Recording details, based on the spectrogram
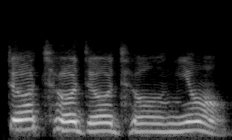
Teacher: च छ ज झ ञ उसका उच्चारण तालु से होता है। मतलब दांत के पीछे जो पैेट होता है लो और पैेट उसको स्पर्श करके च वर्ग का उच्चारण होता है।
